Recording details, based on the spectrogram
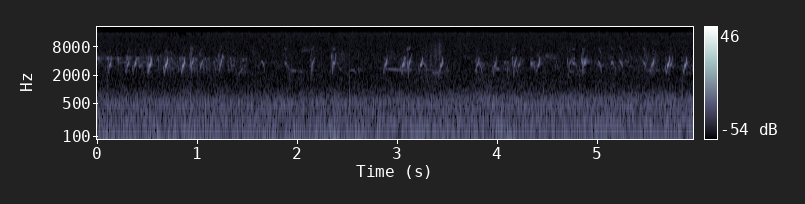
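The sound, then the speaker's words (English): A flock of type 4 call-type birds gives many short, high chirping calls in scattered bursts over a steady low rumble of background noise, with no talking. “I hear some type 4s now.”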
